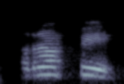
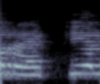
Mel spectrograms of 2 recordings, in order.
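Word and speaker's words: Raphael: दूसरे हमारे एंजल आते हैं आर्कएंजल, चलिए, तो दूसरे एंजल हैं हमारे आर्कएंजल रफेल, इसको रैफियल भी बोलते हैं कई लोग, कई रैफेल बोलते हैं, उच्चारण का फर्क है, आप देख लीजिएगा प्रोनाउंसिएशन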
